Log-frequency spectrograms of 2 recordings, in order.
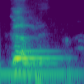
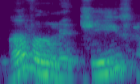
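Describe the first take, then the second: First: The word is said with a B sound. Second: The word is said with a V sound. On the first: The speaker calls it right. "government cheese with a B, G U B M E N T" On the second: The speaker calls it wrong. "if you say government cheese, just know we low key want to stab you"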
